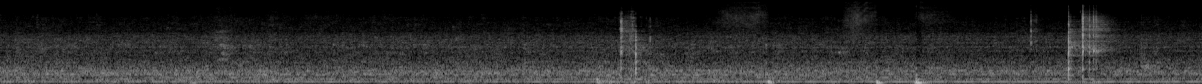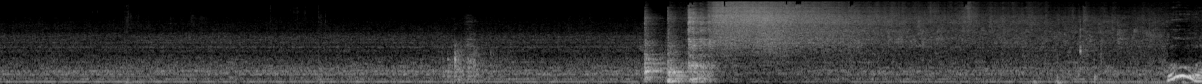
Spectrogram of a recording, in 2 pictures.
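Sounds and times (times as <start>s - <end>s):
water sizzling in hot pan: 18.9s - 23.5s.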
